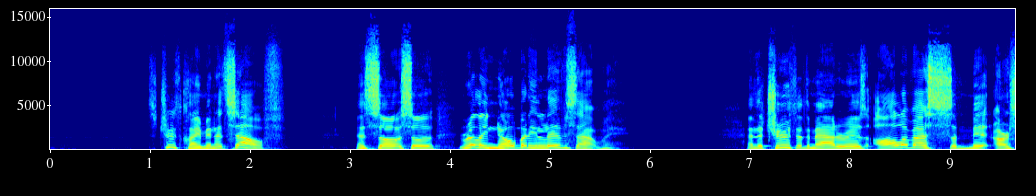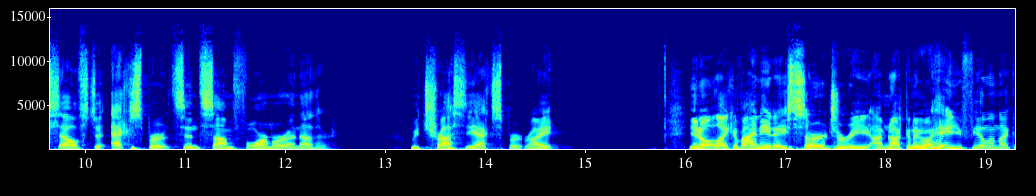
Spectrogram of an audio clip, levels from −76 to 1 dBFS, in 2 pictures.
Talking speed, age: 170 wpm, 40-59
